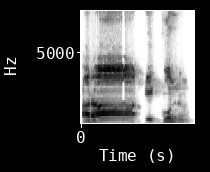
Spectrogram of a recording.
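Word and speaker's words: أرائك: Because there is a hamza here in this word, a letter before hamza, if it is alif, then that alif should be pronounced according to the rule of tajweed with a long mad.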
